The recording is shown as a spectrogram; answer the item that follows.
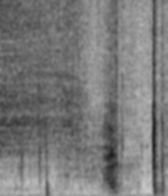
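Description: A low steady electrical buzz from fluorescent lights, with a few small handling clicks and knocks, a short rustle partway through, and a sharper click near the end.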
